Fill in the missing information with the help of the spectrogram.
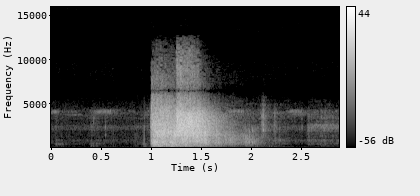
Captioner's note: gunshot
